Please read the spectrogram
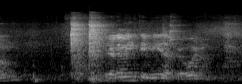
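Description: A sudden loud clatter of hard objects knocking together, about two-thirds of a second in, with a second knock just after, then voices.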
